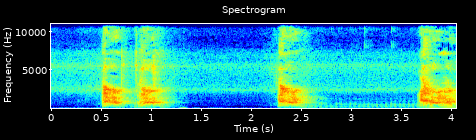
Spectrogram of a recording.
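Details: A costumed French bulldog whines and grumbles in short bursts: two quick nasal yelps, a pause with a low rattling snort, then another whining cry, roughly three outbursts in four seconds.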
